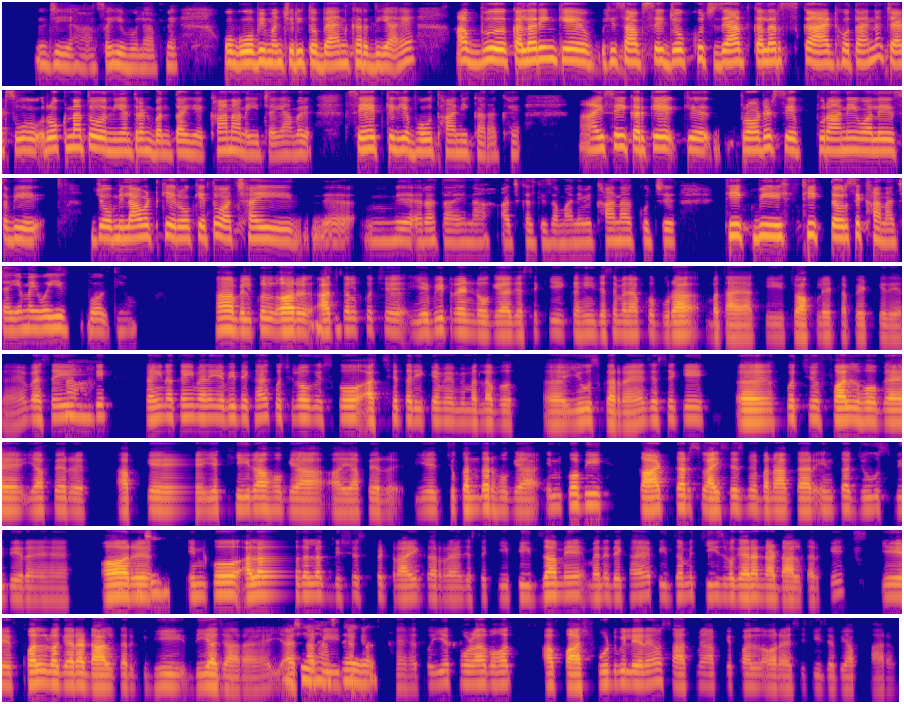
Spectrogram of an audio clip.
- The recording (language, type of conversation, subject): Hindi, unstructured, आपकी पसंदीदा फास्ट फूड डिश कौन-सी है?
- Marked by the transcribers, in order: in English: "बैन"; tapping; in English: "कलरिंग"; in English: "कलर्स"; in English: "एड"; in English: "चैट्स"; in English: "प्रोडक्ट्स"; distorted speech; in English: "ट्रेंड"; mechanical hum; in English: "यूज़"; in English: "स्लाइसेस"; in English: "जूस"; in English: "डिशेज़"; in English: "ट्राई"; in English: "चीज़"; in English: "फ़ास्ट फ़ूड"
